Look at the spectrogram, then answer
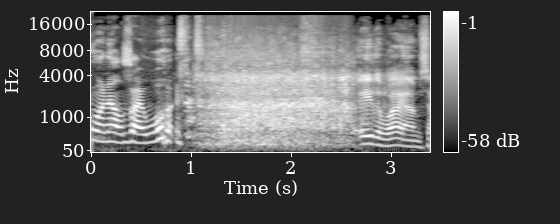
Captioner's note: laughter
